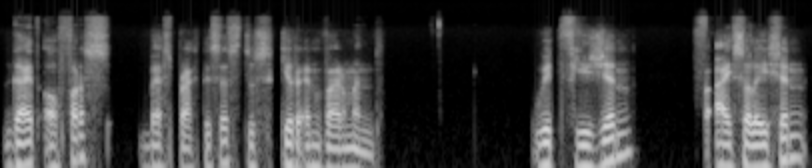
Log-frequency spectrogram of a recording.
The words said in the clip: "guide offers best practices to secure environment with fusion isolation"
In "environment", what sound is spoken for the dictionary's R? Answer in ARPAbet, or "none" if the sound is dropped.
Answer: R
